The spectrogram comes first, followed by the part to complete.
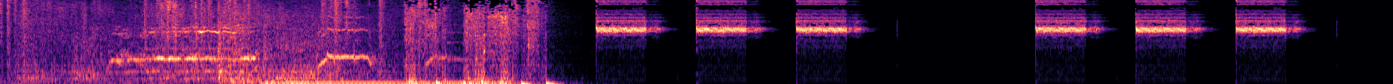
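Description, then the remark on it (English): A loud fire alarm sounds in a repeating pattern of three shrill beeps, a pause, then three more, following several seconds of dense, noisy commotion. “Well, I guess we do have a fire alarm.”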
